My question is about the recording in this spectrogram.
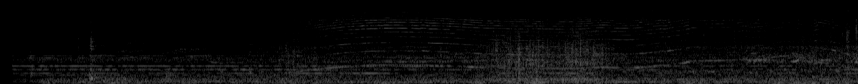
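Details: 2025 Toyota Camry LE, 300 miles, rolling slowly in forward, reverse and neutral: loud high-pitched squeal wavering with road speed; cause was transaxle seal failure.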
